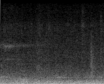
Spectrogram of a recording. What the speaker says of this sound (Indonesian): Ini MRT baru ya.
